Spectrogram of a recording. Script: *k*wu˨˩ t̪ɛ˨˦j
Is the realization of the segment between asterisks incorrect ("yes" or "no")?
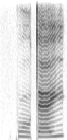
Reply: no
